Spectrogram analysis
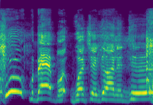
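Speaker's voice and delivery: high, loud whoop into a chant; whoop, then holler it through laughter; loud laughing sing-out; excited hollering. Retold or imitated. Acting out the shouted warning exchange.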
